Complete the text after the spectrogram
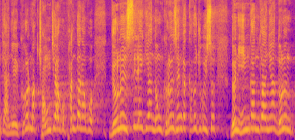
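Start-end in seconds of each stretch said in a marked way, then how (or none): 2.2-5.9 loud, high scolding of yourself; harsh condemnation. Acted. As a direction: hurl the insults like a judge. Condemning self harshly, acted. (큰 소리로 꾸짖듯이)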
